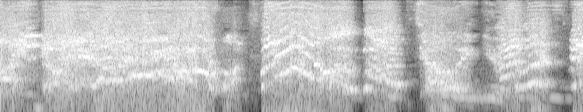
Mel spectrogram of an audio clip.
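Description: A mother and daughter screaming at each other in a furious argument, loud and almost without pause, with only short breaks.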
